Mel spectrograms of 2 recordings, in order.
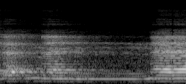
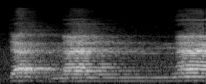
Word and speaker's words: تأمنا: Pronounce the first noon. Do the lips, then continue fatha.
